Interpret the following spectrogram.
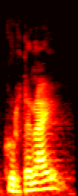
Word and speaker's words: Courtenay: i, per l'altra banda, Courtenay, que ho hem de pronunciar a la francesa, no? Courtenay, perquè vés a saber com es pronunciava això, perquè a Hongria no parlaven francès.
